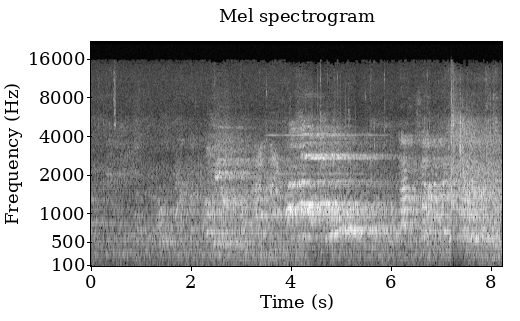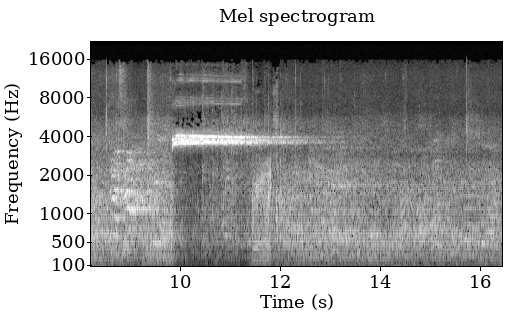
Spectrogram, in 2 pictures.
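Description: Players shouting on an indoor turf field, with a few sharp thumps. About ten seconds in a referee's whistle sounds one long blast.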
